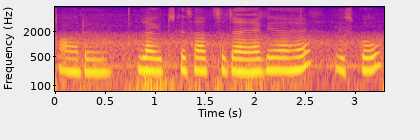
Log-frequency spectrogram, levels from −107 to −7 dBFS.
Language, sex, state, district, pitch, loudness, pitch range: Hindi, male, Punjab, Pathankot, 235 Hz, -15 LUFS, 225-240 Hz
